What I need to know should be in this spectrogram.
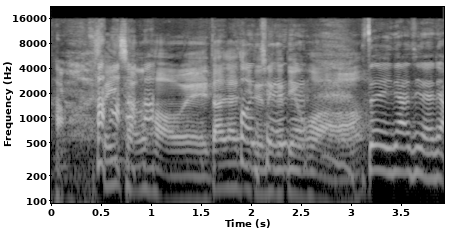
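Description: Two men laugh together.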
